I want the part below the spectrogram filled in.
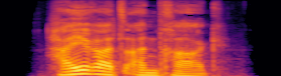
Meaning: marriage proposal
- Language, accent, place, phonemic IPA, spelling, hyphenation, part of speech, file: German, Germany, Berlin, /ˈhaɪ̯ˌʁaːtsˌantʁaːk/, Heiratsantrag, Hei‧rats‧an‧trag, noun, De-Heiratsantrag.ogg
